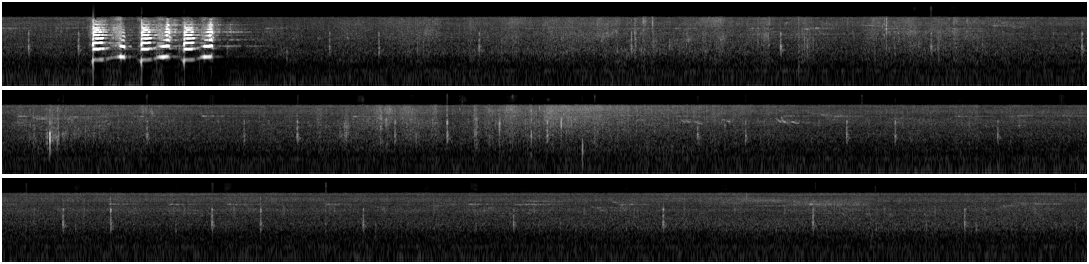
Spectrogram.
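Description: Chrome rubber-bulb squeeze horn squeezed by hand, giving about five quick honks in a row, each rising slightly in pitch, about a second in. Afterwards only faint outdoor background remains, with one sharp click about eleven seconds in.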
